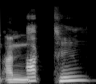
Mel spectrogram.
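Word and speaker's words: Achtung: Say that again. How is that pronounced? I'm Octoon. – Octoon, baby. – All right. – It means attention. – It does mean attention.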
